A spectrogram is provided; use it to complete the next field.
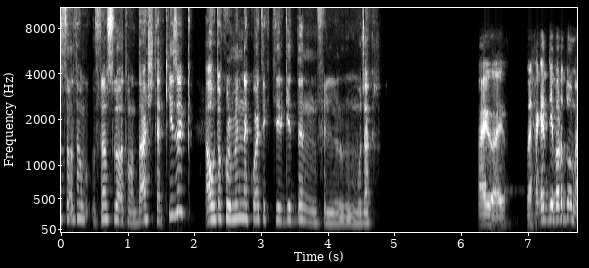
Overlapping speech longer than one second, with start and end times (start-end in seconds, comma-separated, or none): none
